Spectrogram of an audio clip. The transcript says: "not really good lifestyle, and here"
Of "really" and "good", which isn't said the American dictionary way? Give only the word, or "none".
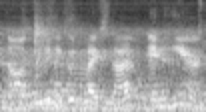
really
